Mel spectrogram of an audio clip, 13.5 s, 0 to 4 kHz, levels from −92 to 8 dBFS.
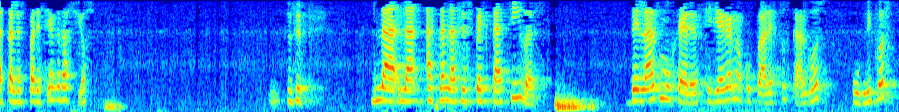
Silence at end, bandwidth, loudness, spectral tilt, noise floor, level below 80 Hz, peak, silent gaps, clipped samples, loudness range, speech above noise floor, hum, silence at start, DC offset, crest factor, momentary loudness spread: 0.05 s; 4 kHz; -19 LUFS; -9 dB/octave; -56 dBFS; -44 dBFS; 0 dBFS; none; under 0.1%; 16 LU; 37 dB; none; 0 s; under 0.1%; 20 dB; 16 LU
